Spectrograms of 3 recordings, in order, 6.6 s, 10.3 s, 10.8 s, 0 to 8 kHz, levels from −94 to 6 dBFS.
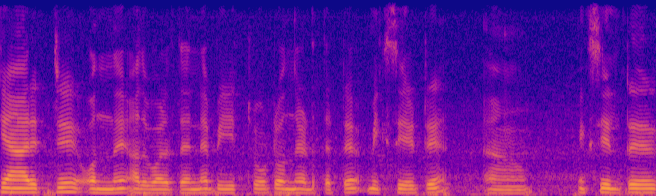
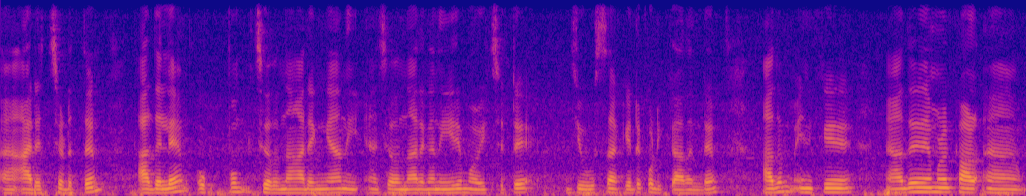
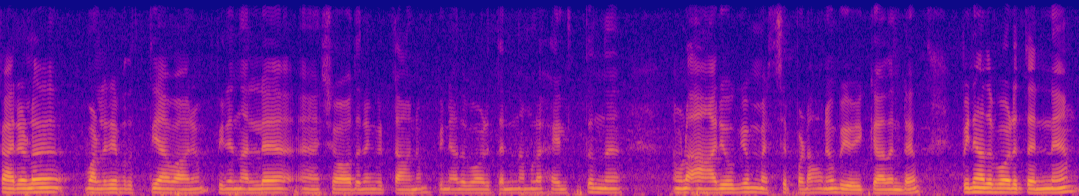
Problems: constant background noise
